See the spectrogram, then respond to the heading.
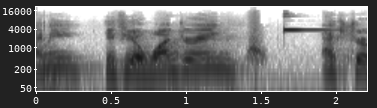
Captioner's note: ding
